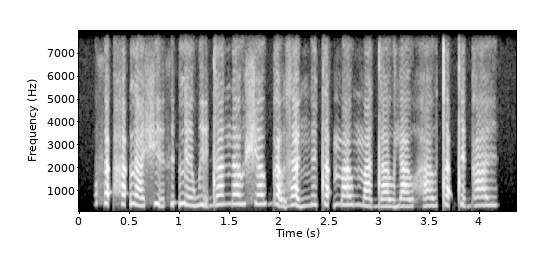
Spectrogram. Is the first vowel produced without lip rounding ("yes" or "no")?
yes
